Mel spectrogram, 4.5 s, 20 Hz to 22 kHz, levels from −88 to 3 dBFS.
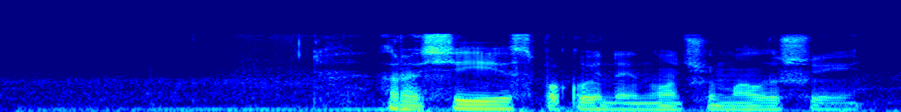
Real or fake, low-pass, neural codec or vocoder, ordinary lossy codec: real; 7.2 kHz; none; none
